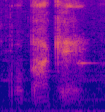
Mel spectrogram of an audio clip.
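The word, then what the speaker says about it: お化け: The pronunciation is as obake.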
